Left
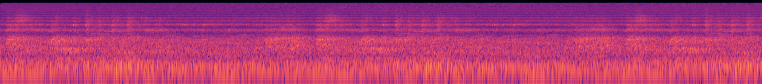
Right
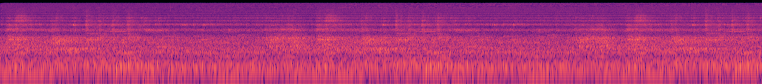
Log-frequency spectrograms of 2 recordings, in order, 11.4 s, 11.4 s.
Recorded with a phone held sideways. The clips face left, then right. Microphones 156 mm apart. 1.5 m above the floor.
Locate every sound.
0.0 s running water: 55° left (ahead or behind), 7 m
